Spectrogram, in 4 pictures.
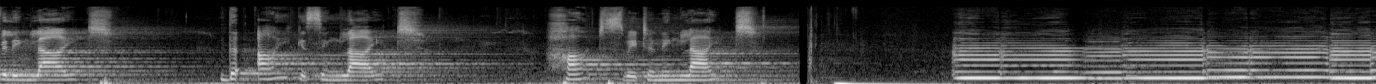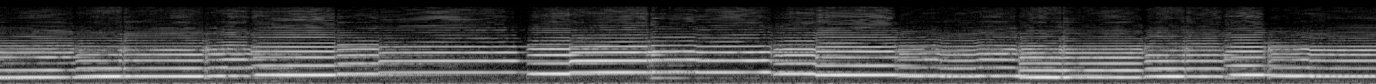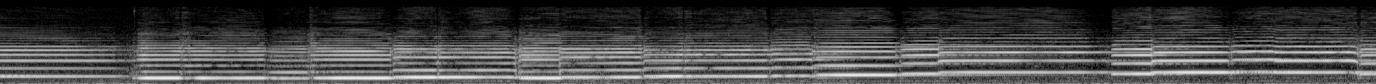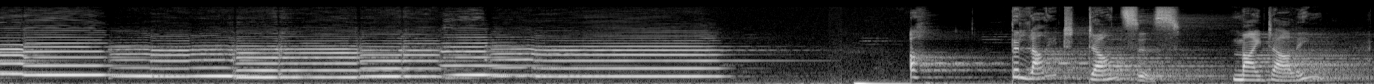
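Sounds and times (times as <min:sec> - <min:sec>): solo violin melody: 0:09.5 - 0:49.6.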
